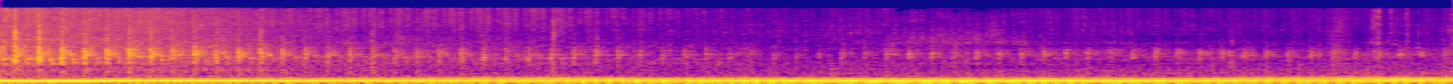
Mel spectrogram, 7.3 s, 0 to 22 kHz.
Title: BMW M3 E 92 KNOCKING SOUND COMING FROM ENG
